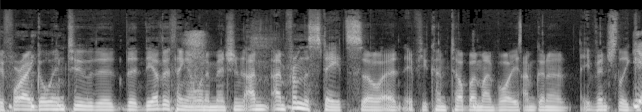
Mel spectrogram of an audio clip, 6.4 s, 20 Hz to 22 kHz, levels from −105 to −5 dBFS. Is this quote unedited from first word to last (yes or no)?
no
